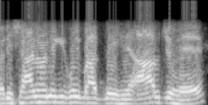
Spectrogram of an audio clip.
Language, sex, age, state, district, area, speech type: Urdu, male, 30-45, Bihar, East Champaran, urban, conversation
